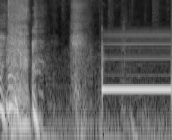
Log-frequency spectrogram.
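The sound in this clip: A telephone call rings out without being answered: after a moment of brief talk, a steady, loud electronic ringing tone starts and holds unbroken to the end.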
